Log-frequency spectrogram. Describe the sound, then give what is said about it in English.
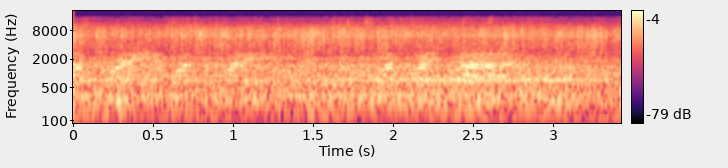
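Propeller airplane taking off from the Ladd Field airstrip, a continuous droning engine roar at a steady, moderately loud level with some wind noise mixed in. “Now I can feel that we've lifted off the airstrip and we are airborne. We're in the air.”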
